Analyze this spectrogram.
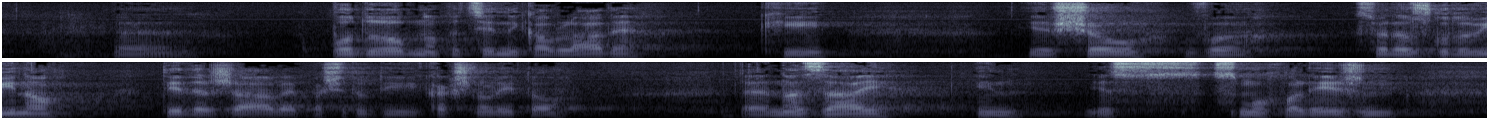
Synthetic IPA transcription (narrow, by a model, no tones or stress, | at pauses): pɔd̪ɾoːbnɔpɾɛt̪seːd̪nikawlaːd̪ɛ | kʰi | jɛʃəwʋə | sɛʋeːd̪awzɡɔd̪ɔʋiːnɔt̪eːd̪əɾʒaːʋɛpaʃɛt̪uːd̪ikakʃnɔleːt̪ɔ | nazajin | jəsːmɔxʋaleːʒən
